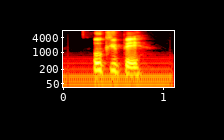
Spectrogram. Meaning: feminine singular of occupé
- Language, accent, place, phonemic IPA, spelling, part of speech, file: French, France, Lyon, /ɔ.ky.pe/, occupée, verb, LL-Q150 (fra)-occupée.wav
